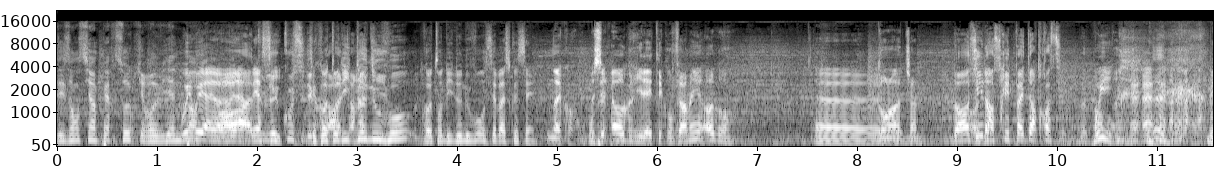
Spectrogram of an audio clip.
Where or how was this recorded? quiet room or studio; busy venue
busy venue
